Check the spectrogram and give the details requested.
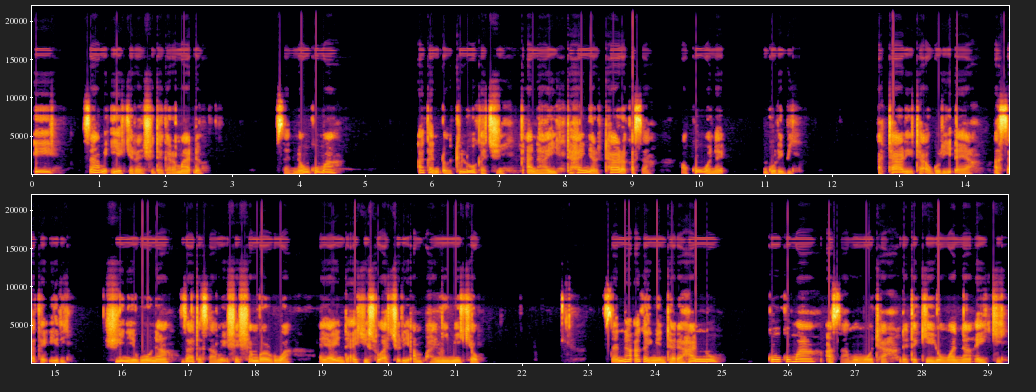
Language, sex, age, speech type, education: Hausa, female, 30-45, spontaneous, secondary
